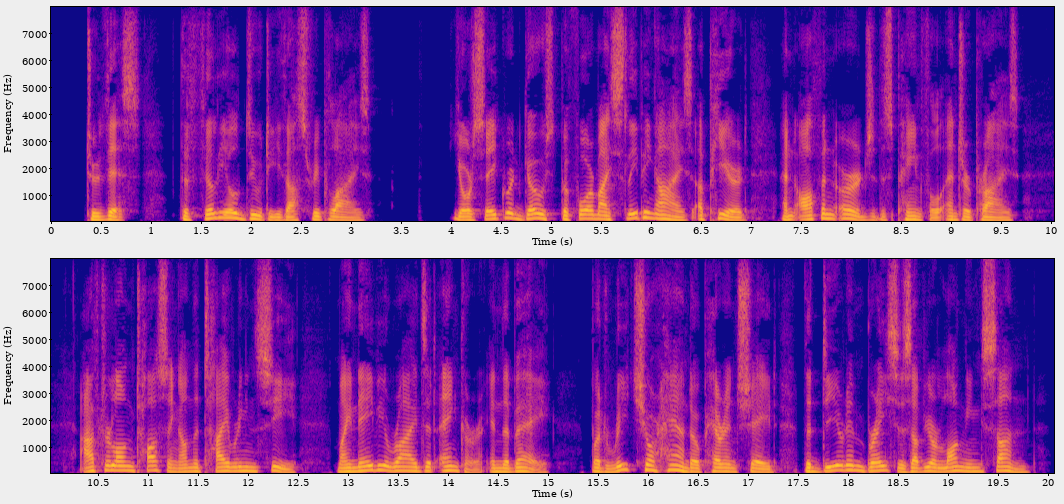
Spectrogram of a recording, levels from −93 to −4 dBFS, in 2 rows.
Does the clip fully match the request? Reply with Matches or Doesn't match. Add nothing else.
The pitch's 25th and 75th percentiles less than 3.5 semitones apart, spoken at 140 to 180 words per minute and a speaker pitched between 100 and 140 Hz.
Doesn't match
